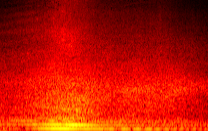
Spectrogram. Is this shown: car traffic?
yes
